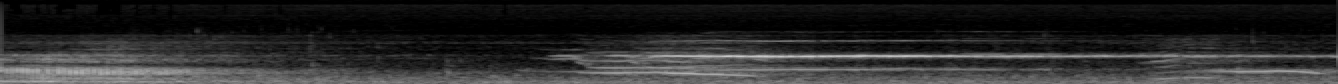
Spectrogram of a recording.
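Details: Humpback whale song: a low rumbling moan gives way to long, steady high whistled tones layered over one another, with a falling swoop near the middle and short rising and falling slurs toward the end.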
